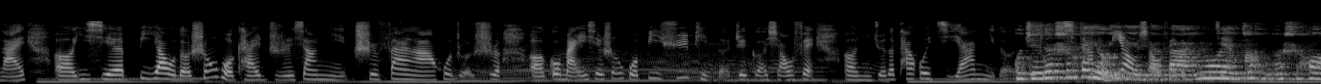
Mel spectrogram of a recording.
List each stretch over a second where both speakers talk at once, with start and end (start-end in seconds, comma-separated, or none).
10.2-12.7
